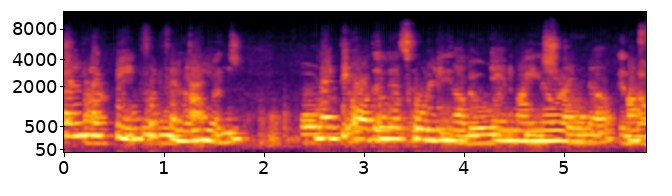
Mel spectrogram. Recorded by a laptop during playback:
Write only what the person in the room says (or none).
none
